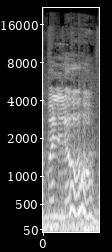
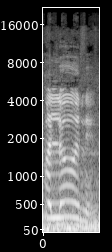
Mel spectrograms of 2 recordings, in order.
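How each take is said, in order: First: The word ends in a plain u vowel. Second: The word ends with a clear n sound. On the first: The speaker calls it wrong. "नहीं है बल्लू बल्लू" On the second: The speaker calls it right. "बलून बेटा बलून"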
